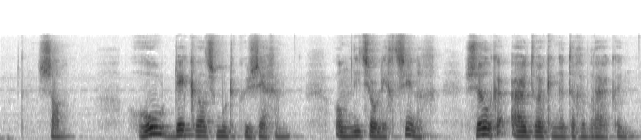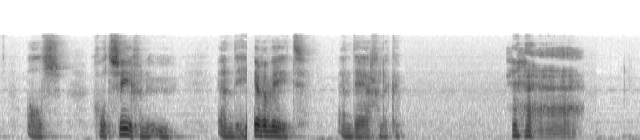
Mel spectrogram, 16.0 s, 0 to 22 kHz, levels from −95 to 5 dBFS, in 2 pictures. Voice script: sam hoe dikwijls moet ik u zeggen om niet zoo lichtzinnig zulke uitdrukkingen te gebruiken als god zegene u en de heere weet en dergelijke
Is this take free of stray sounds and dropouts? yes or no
no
